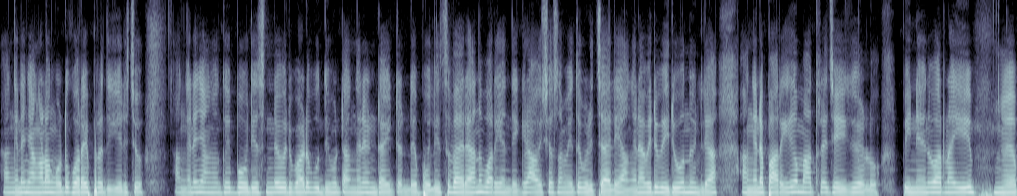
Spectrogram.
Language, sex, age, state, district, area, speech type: Malayalam, female, 45-60, Kerala, Kozhikode, urban, spontaneous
